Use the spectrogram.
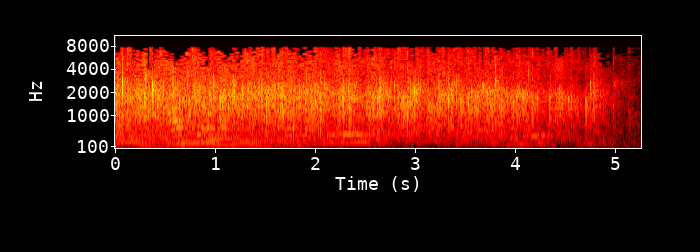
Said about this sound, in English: Are you glad to be a Christian tonight? Somebody say praise the Lord. Give Jesus a big hand clap of praise tonight if you love Him with all your heart.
